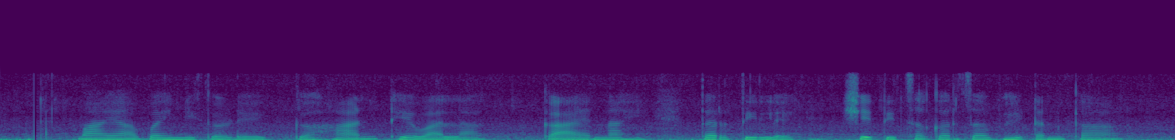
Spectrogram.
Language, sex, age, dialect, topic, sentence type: Marathi, female, 18-24, Varhadi, agriculture, statement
